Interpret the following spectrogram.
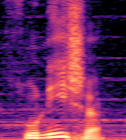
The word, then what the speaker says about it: Zunesha: El nombre Sunisha está escrito de la siguiente forma, en katakana en la parte superior tenemos la pronunciación que ya conocemos, Sunisha, pero en la parte inferior están unos kanjis,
